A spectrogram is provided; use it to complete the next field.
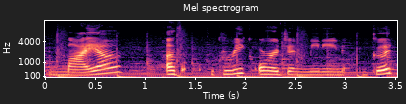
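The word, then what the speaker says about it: Maia: And it is spelled M A I A. Maya Legacy.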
